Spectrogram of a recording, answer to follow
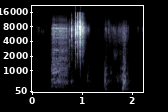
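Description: Foil wrapper of a 1996 Select Certified baseball card pack crinkling as it is handled and pulled open. A crackly rustle lasts under a second, and a shorter crinkle follows near the end.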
